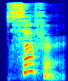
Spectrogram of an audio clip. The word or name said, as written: suffer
